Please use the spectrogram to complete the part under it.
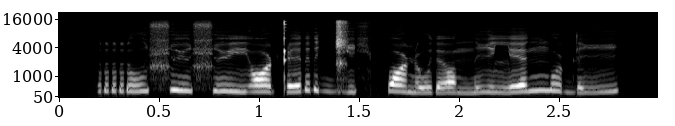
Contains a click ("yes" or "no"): no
